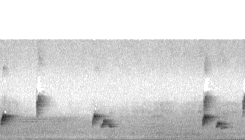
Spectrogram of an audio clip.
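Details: Caged female five-coloured sunbird, smaller-bodied than the male, hopping as pairing begins before the breeding season; brief high chirps, some in quick descending pairs, spaced about two seconds apart over a low steady hum.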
